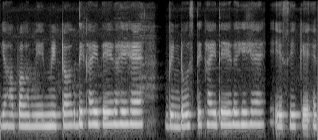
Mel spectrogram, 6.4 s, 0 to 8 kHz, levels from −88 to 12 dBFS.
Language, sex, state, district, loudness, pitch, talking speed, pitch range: Hindi, female, Maharashtra, Gondia, -15 LUFS, 225 Hz, 140 wpm, 205-235 Hz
